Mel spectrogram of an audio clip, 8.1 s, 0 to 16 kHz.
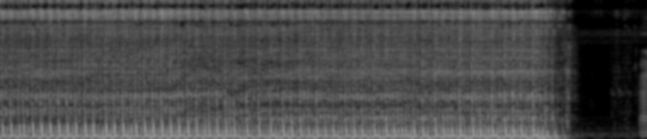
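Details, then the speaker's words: First start of a newly bought used 2019 Yamaha YZ250F: a rough, fast single-cylinder idle with an uneven rattly edge for about seven seconds, then cut off. The titanium exhaust is suspected loose and needs tightening. "It sounds like this exhaust right here is loose. Yeah, so I'm gonna need to tighten it up."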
